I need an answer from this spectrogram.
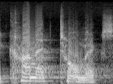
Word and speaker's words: connectomics: did it would be genomics it would be connect omics and I know this is a new term for most of you so I have brought the dictionary definition of connect omics here it's pronounced connectomics was AI so most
